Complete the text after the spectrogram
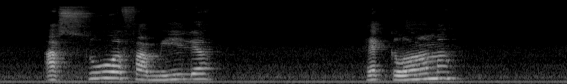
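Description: A middle-aged woman speaks calmly and close by, in short phrases.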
